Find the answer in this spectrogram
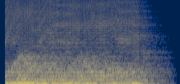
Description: space working machines

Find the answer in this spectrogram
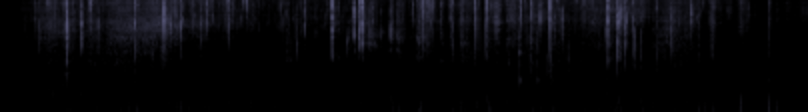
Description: cigarette roll in

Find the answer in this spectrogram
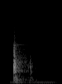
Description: glass put down cupboard soft

